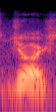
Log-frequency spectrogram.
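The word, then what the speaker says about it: Georges: So it sound it looks like George is to us but in French it's still pronounced as George.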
